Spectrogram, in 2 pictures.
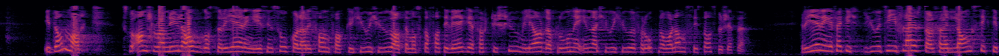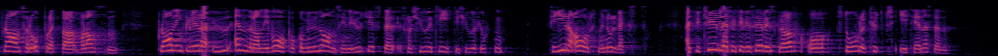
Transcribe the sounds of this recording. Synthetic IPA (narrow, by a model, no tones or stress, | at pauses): ʔɪːd̪ɑnmɑɾk | skʉʔɑnʂloːdɑnnyːlɪɑʋɡɔt̪ːəɾɛjeːɾɪŋəɪsɪnsoːkɑlɑɾɛfɔɾmpʰɑkːəçʉːəçʉːəɑt̪̚d̪ɛmɔskɑfɑsɪʋeːɡəfœʈɪʂʉːmɪlɪɑɾd̪əɾkʰɾuːnəɾɪnːɑçʉːəçʉːəfɔɾɔɔpnoːbɑlɑnsɪst̪ɑːt̪sbʉd̪ʂɛt̪ːə̰ | ɾɛjeːɾɪŋəfɛkːɪçʉːət̪ʰiːflæɪɾt̪ʰɑlfɔɾæɪnlɑŋsɪkt̪ɪpʰlɑːnfɔɾɔʊpɾɛt̪ːɑbɑlɑnsn̩ | pʰlɑːnɪŋklʉd̪eːɾɑʔʉːɛnd̪ɾɑnɪʋoːpʰɔkʰʊmʉːnəɑln̩siːnəʉːt̪ʰjɪft̪əɾfɾɑːçʉːət̪ʰiːt̪ʰɪlçʉːəfjʊʈɳ̩ | fiːɾəʔɑʊɾmɛːnʉlʋɛkst̪ | ʔæɪt̪̚bət̪ʰyːd̪l̩ɪɛfɛk̚t̪ɪʋɪseːɾɪŋskʰɾɑːʋɔst̪uːɾəkʰʉt̪ːɪt̪ʰeːnəst̪ən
